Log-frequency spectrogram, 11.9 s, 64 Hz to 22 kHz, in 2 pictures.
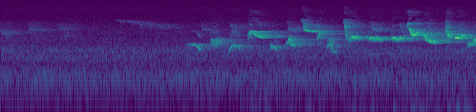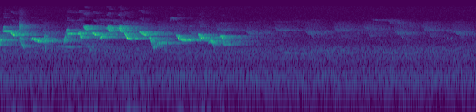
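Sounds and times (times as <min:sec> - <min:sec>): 
Eurasian blackcap Sylvia atricapilla warbling song: 0:02.4 - 0:09.0.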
